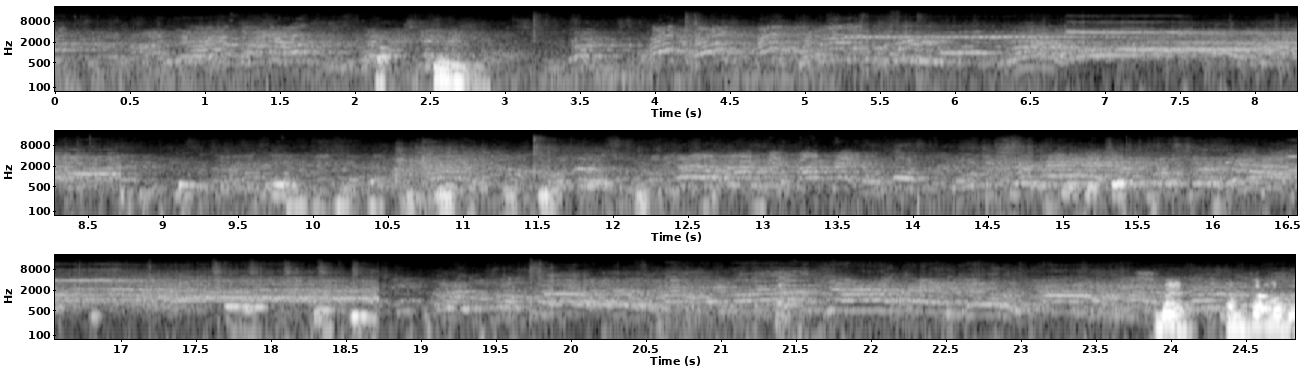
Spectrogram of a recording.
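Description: Young players shout and call to each other from across the field.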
